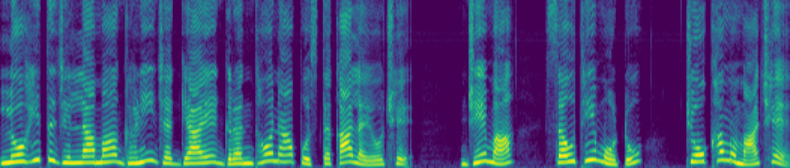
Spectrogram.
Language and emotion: Gujarati, neutral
